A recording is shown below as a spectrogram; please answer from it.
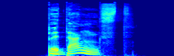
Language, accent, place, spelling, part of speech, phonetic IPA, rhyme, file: German, Germany, Berlin, bedankst, verb, [bəˈdaŋkst], -aŋkst, De-bedankst.ogg
- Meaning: second-person singular present of bedanken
